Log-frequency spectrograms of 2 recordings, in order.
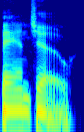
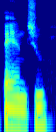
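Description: First: The final o glides, strongly exaggerated. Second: The final o is a short, steady vowel. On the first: The speaker calls it right. "we really exaggerate that moving vowel, the O sound" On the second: The speaker calls it wrong. "So we're not saying banjo"

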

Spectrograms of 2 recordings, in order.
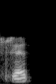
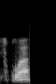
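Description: First: It is said the Quebec way, like fret. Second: It is said the France way, like frwa.

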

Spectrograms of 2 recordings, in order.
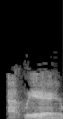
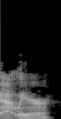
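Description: First: The word is pronounced the French way. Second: The word is pronounced a non-French way. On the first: "it's a French word, so it probably should be Atelier" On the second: "in this one, they say Atelier"

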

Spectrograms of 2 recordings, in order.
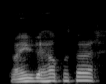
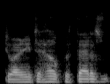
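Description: First: It is said in a more feminine voice. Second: It is said in a plain, unaltered voice. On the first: "A more feminine voice comes out" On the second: "Mercutio's original voice comes out for a second"

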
